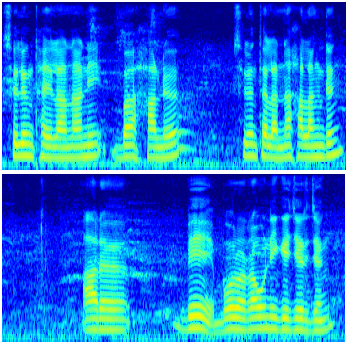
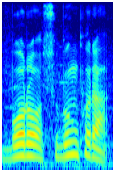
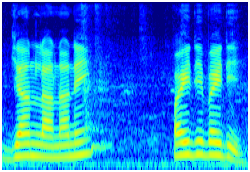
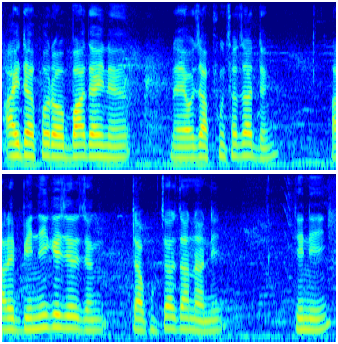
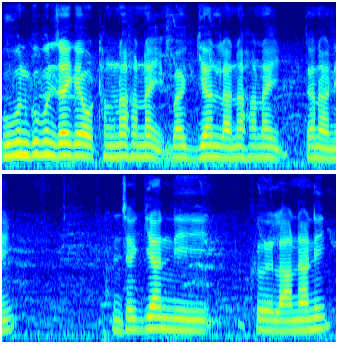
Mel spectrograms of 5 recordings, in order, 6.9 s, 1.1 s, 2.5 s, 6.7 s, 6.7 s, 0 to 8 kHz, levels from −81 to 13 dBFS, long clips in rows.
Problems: constant background noise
